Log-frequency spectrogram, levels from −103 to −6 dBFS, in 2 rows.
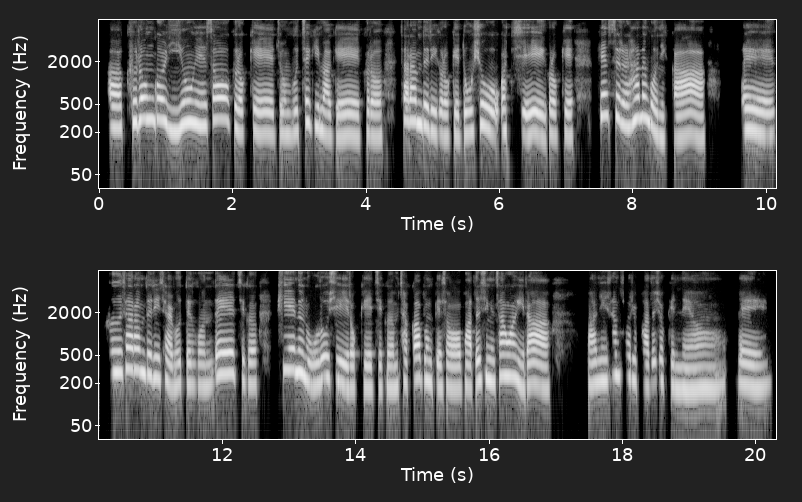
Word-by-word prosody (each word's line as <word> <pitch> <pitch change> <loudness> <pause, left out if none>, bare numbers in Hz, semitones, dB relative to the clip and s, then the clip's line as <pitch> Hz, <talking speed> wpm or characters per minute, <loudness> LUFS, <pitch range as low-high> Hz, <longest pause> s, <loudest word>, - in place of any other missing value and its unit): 아 235 -1 +4
그런 305 +2 +3
걸 300 -2 +3
이용해서 270 +6 +3
그렇게 195 -2 0
좀 190 0 -4
무책임하게 190 -5 -1
그런 180 -2 -1 0.3
사람들이 260 -9 +2
그렇게 180 -1 -2
노쇼 205 +2 +1
같이 190 -3 0
그렇게 180 0 -1 0.4
펜스를 335 -7 +1
하는 315 +3 +3
거니까. 175 -2 +2 0.6
예. 195 -3 +2 0.2
그 285 0 +2
사람들이 285 -6 +2
잘못된 195 -2 -3
건데 250 +10 +2
지금 200 -4 -3 0.3
피해는 310 -4 +2
오롯이 215 +2 -1
이렇게 175 0 -2
지금 175 0 -4
작가분께서 195 -5 0
받으신 210 +4 +1
상황이라 200 -8 +3 0.6
많이 205 +3 0
상처를 250 -2 -5
받으셨겠네요. 175 -2 -3 0.2
네. 185 -2 -1
200 Hz, 265 characters per minute, -23 LUFS, 185-250 Hz, 0.6 s, 아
